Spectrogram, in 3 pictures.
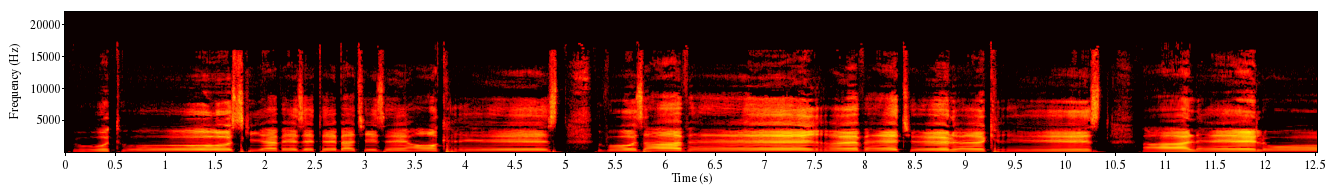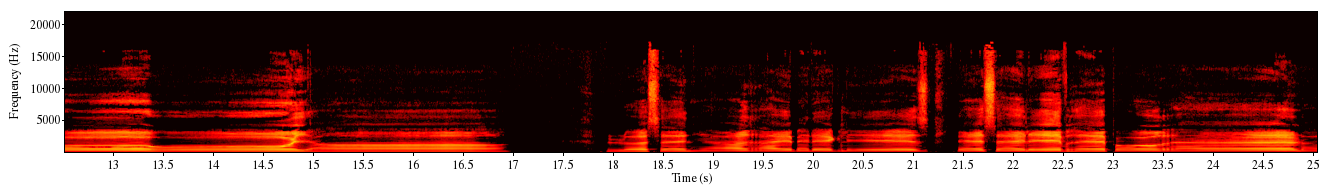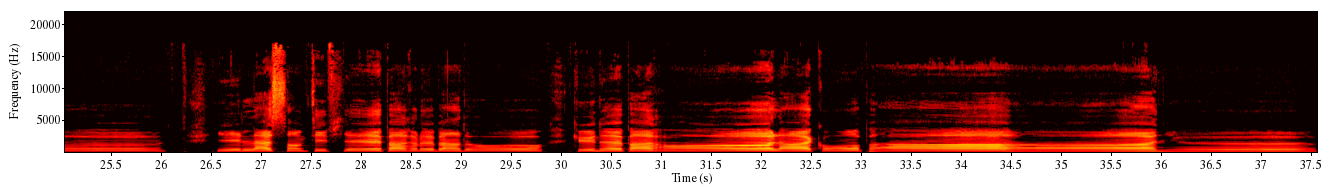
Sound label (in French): Soprane; Vous tous qui avez été baptisés; attention, pas sur le même ton que la partition et les autres enregistrements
